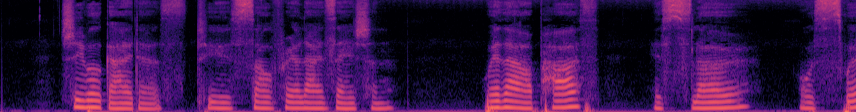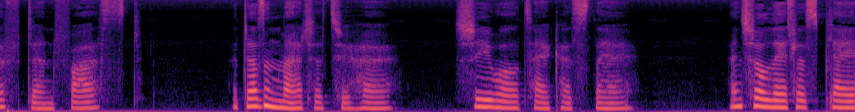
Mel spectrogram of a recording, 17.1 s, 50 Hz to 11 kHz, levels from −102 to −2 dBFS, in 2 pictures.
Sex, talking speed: female, 105 wpm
